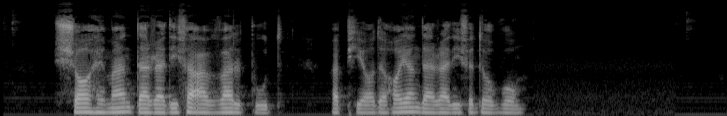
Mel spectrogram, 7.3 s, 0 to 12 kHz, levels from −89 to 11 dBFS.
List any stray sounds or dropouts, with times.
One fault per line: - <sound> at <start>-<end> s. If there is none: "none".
none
